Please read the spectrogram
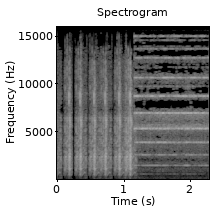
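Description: Edited intro sound effect: rapid camera-shutter clicks, about eight a second. Just past halfway they give way to a steady high ringing tone of several pitches held together.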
